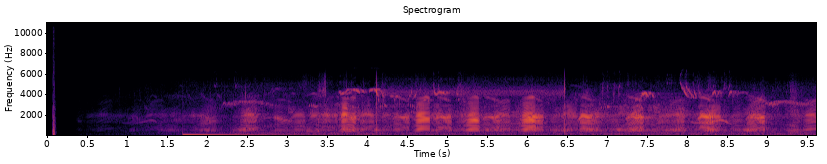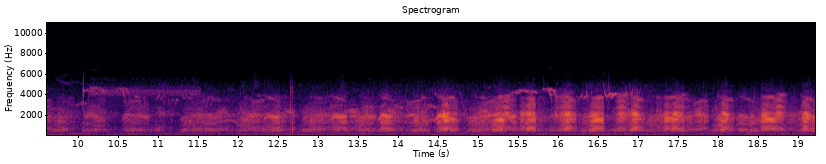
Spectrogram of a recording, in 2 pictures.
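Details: Frogs croaking in a pool of water, a dense overlapping chorus of raspy, harmonic croaks that starts after a brief silence and builds, pulsing quickly and irregularly at roughly one to two calls per second.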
